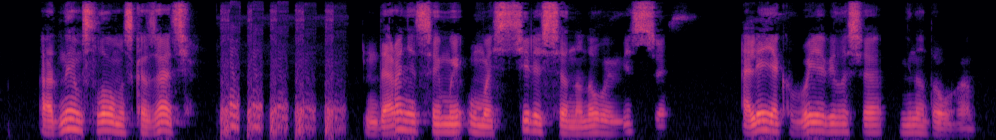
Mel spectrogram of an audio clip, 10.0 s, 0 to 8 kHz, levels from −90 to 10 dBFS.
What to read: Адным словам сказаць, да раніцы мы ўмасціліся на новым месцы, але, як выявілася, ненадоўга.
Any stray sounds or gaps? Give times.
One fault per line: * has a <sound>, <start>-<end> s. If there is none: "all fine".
* has a laugh, 2.2-3.5 s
